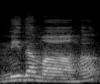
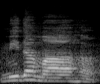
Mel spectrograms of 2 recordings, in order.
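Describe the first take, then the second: The two takes are said the same way.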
